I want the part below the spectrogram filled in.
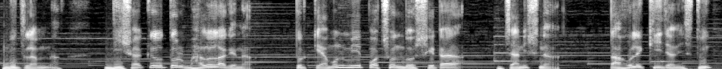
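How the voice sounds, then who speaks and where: A male actor plays a young man's blunt friend in an audio drama. His voice is mellow and medium in pitch, prodding as he talks over faint music. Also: sing-song, normal speed, pauses often, natural voice. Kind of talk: Bengali audio story acting.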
